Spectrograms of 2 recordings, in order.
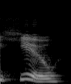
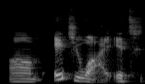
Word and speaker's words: Hui: 10 years later, the original creator, Christy Hugh, or at least I think that's how you say it, Hui, it's Chinese. Hui.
